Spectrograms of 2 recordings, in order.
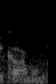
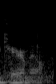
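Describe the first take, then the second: First: "caramel" said in two syllables, as CAR-mul; her own way of saying it. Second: "caramel" said in three syllables, as CARE-uh-mel; how other people say it. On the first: Settling the caramel debate, saying her version: CAR-mul in two syllables. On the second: Contrasting what a lot of people say: CARE-uh-mel in three syllables. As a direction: stretch "caramel" out to CARE-uh-mel, with an air sound. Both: Shown as a demonstration. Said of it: "is it caramel or caramel".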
